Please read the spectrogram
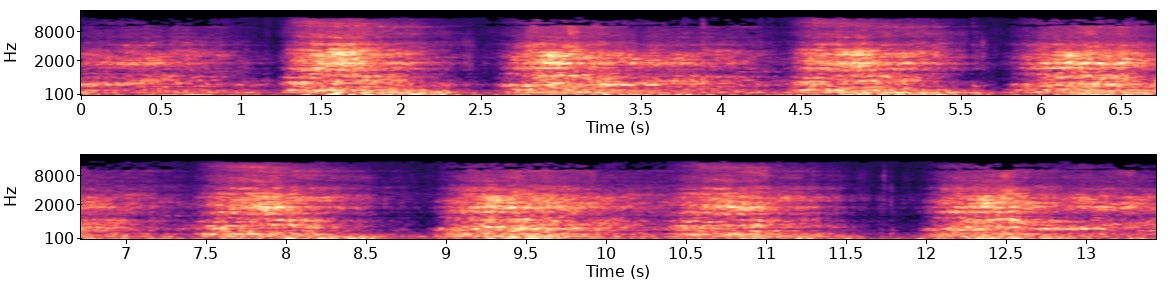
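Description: Rhythmic rubbing noise in long strokes, about one every second and a half, each swelling and then breaking off briefly before the next.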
